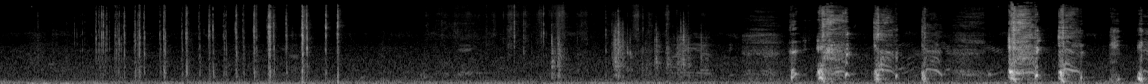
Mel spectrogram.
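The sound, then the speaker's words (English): A string of harsh, rasping coughs bursts out near the end, loud and wet-sounding, following a stretch of quick soft clicking and rustling as a tarot deck is shuffled. “That's a nasty cough.”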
